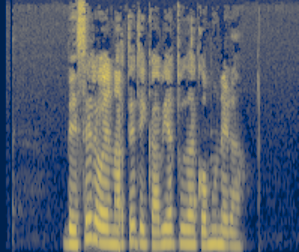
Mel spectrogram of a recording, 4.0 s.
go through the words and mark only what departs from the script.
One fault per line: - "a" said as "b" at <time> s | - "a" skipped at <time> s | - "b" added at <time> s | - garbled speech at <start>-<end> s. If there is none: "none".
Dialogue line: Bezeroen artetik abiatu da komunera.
none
